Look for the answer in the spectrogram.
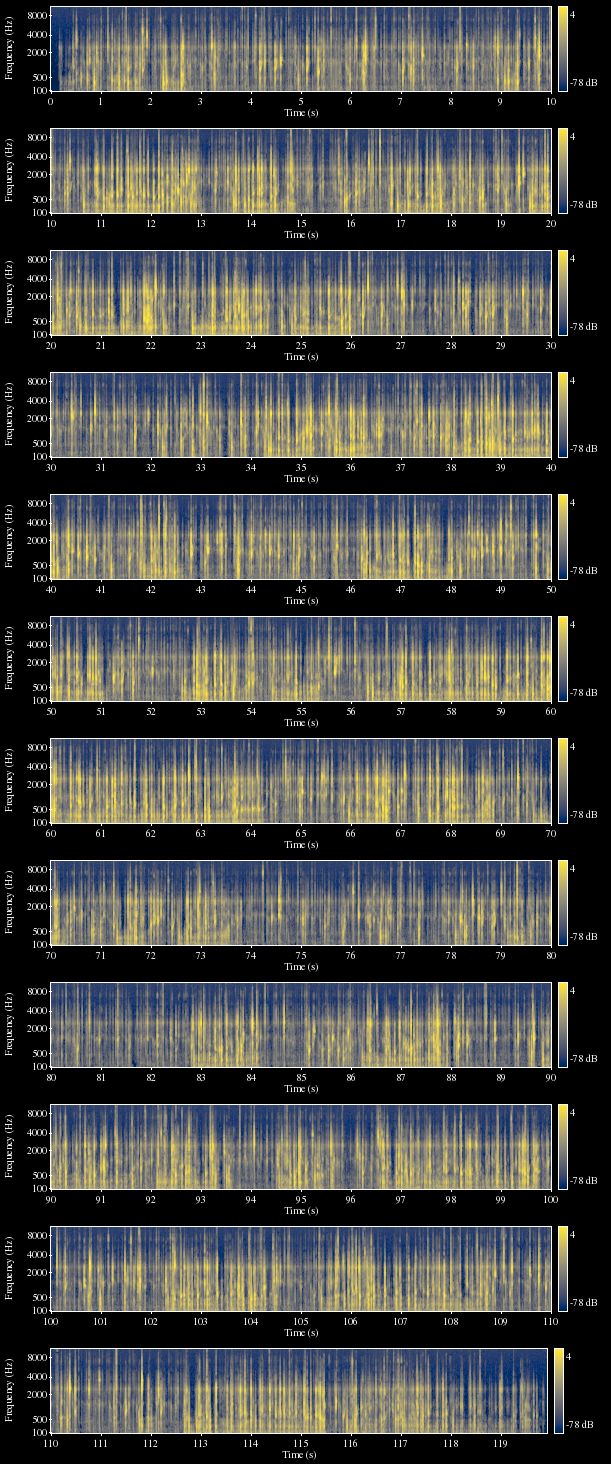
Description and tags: A mono recording from within a drainpipe, using a Jrf Hydrophone. Recorded at Newhaven Fort, England.
Hydrophone, Water, Field-Recording, microsound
